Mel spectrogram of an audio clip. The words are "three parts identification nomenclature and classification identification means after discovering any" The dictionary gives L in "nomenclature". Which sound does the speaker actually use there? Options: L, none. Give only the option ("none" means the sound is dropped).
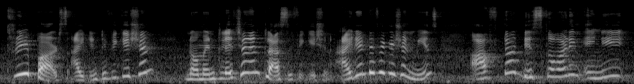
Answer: L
